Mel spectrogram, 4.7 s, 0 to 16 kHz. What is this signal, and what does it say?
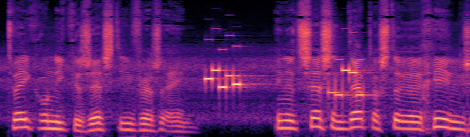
Five-tone selective call (ZVEI), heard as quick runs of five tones, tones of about 70 ms, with speech in Dutch. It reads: 88596 32202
